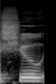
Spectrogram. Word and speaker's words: Hsu: And Shue is spelled.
